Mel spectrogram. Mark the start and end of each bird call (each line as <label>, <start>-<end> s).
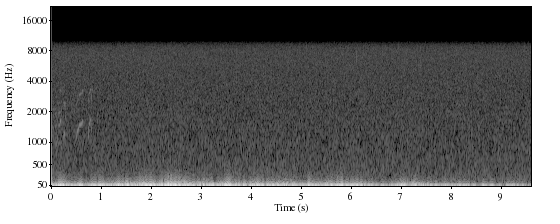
Band-rumped Storm-Petrel (Hydrobates castro), 0.0-0.9 s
